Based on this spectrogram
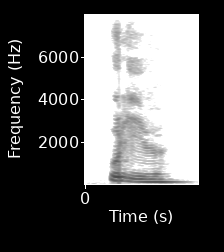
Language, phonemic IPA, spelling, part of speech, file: French, /ɔ.liv/, olive, noun, LL-Q150 (fra)-olive.wav
- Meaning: olive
